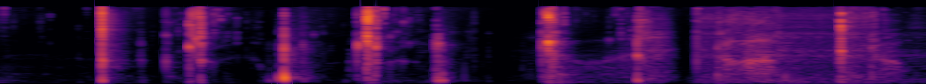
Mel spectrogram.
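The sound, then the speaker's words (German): Crisp crunching and chewing of cocoa-rich, not bitter chocolate, a series of sharp bites followed by softer, wetter mastication, with no talking. “Ich kenne jemanden, der kaut immer so.”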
